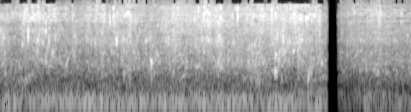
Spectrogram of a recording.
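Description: River water rushes steadily through a village between the houses, giving a constant broadband wash that stays close and fairly loud. A brief dropout cuts in near the end.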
